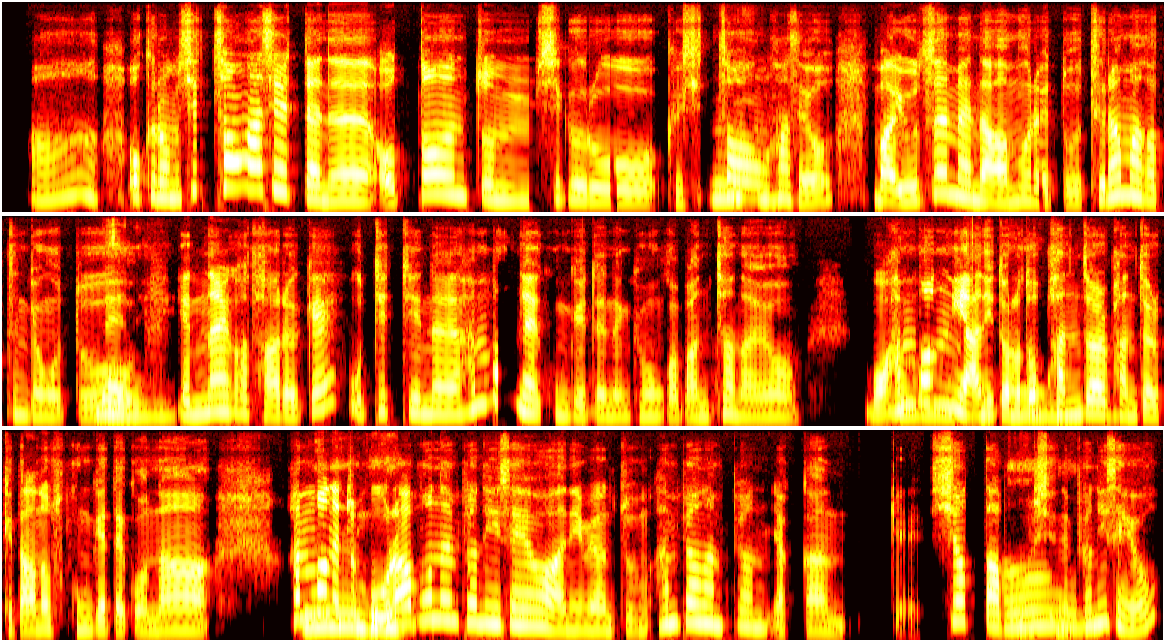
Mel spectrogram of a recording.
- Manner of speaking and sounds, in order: laugh
- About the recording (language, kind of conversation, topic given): Korean, podcast, OTT 플랫폼 간 경쟁이 콘텐츠에 어떤 영향을 미쳤나요?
